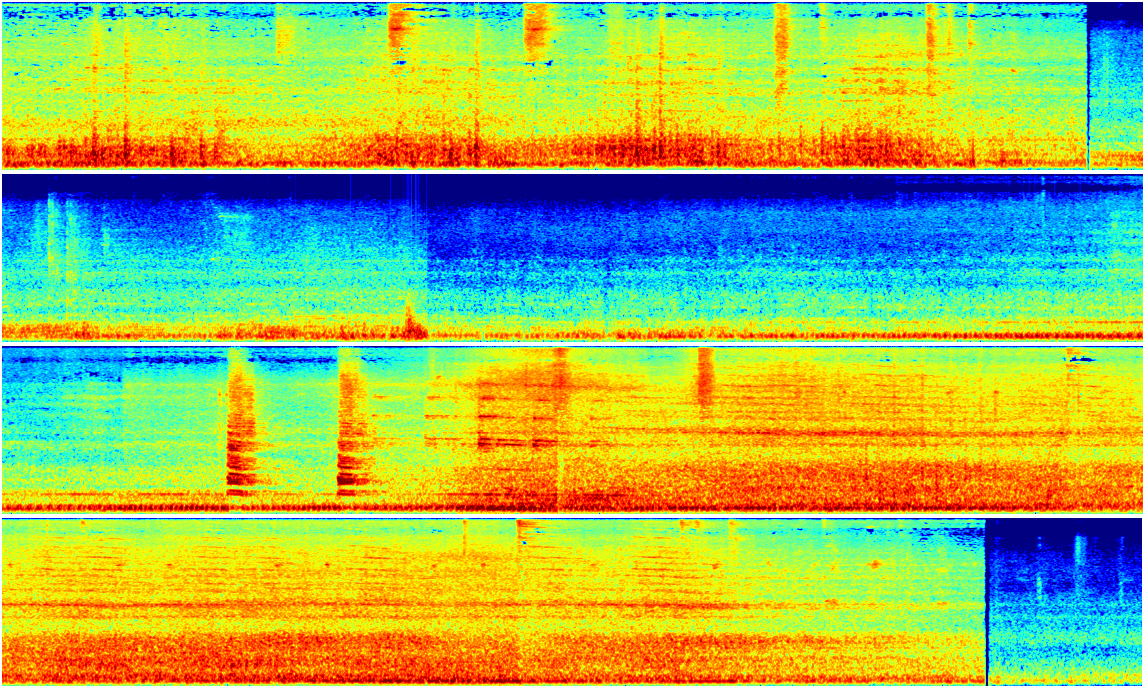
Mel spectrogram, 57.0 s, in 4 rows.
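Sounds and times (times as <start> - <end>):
loud rail noise: 0.0 - 57.0
train rumbling: 0.0 - 57.0
train horn blasts: 31.2 - 32.1, 32.7 - 33.5.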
